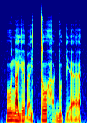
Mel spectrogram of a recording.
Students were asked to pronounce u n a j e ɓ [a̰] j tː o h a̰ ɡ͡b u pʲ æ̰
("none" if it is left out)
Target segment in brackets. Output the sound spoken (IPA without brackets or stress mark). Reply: æ̰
